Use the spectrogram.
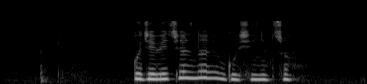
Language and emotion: Russian, neutral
